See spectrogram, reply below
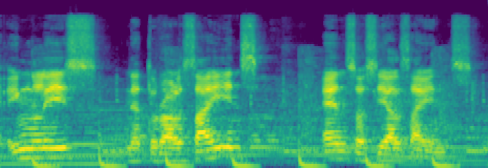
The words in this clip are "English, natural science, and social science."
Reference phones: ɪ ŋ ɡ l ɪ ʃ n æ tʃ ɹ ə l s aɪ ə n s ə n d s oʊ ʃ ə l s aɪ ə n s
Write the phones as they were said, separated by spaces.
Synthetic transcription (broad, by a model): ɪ ŋ ɡ l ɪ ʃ n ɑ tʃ ɹ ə l s aɪ ə n s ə n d s oʊ s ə l s aɪ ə n s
